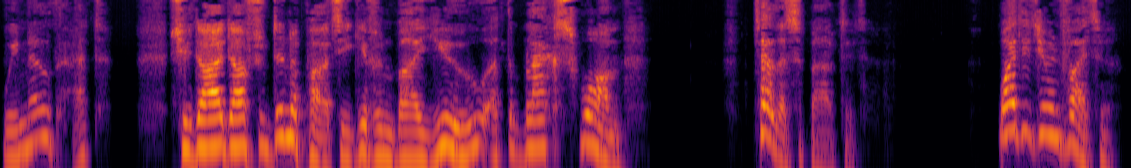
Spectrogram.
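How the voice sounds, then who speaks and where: Composed British detective, slightly husky. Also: male voice, high voice, very animated, darkish tone, no room sound, full character voice. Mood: politely probing. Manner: measured, formal, precise. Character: composed, probing male senior police detective narrating a murder inquiry. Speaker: narrator and lead detective. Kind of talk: radio drama narration and questioning.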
